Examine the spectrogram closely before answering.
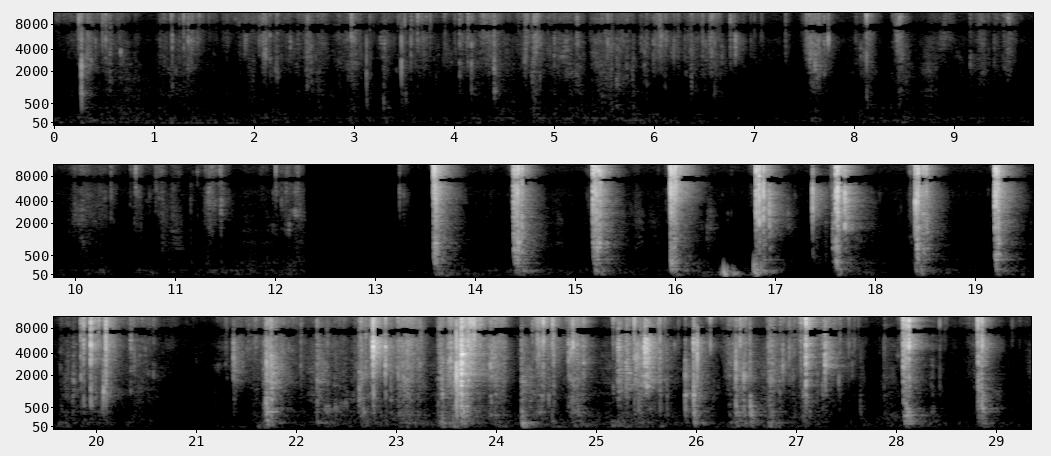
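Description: Pink slime with makeup eyeshadow mixed in, worked by hand. It stretches quietly at first. About halfway through, fingertips pressing into it give a run of sharp wet clicks and pops, nearly two a second, which turn into denser crackling squelches as it is kneaded near the end.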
